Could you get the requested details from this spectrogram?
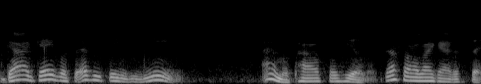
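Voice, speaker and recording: This woman's voice sits very deep and low yet makes very wide pitch swings, all at a very even loudness. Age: 60s. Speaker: spiritual energy reader and livestreamer. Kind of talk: casual livestream chat. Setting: livestream. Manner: animated.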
